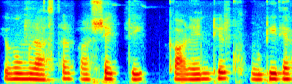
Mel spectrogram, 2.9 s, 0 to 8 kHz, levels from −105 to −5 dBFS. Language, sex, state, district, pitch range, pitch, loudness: Bengali, female, West Bengal, Paschim Medinipur, 185-200 Hz, 190 Hz, -18 LUFS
